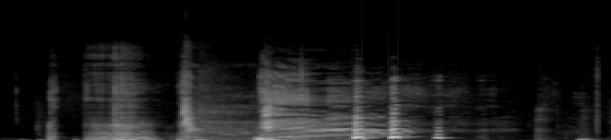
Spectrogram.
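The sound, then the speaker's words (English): A snort breaks out amid a fit of laughter: a string of short, choppy nasal bursts and giggling huffs, several loud and close together, with a faint final puff after a pause. “Sorry for the snort.”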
